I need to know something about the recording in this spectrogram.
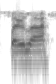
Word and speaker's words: Solas: You're also the director of Solace I think is how we say that. So explain to us what that is as well. Yes, you got the pronunciation pretty much right. So Solas is the GA word for light because originally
